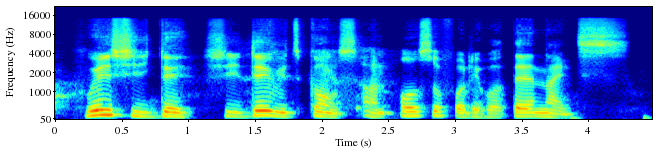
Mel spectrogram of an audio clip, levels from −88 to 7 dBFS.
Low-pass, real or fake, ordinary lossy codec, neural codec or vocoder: 14.4 kHz; fake; none; autoencoder, 48 kHz, 32 numbers a frame, DAC-VAE, trained on Japanese speech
